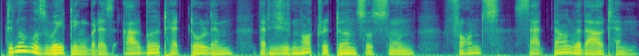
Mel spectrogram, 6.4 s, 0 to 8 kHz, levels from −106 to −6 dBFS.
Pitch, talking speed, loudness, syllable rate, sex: 105 Hz, 195 wpm, -18 LUFS, 4.7 syllables/s, male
